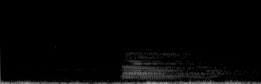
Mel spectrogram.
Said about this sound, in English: We've got a train.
